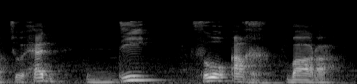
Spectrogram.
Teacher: تحدث هذا مقطع ثلاثي. إذا النبر غادي يكون على الدال وعلى الهمزة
